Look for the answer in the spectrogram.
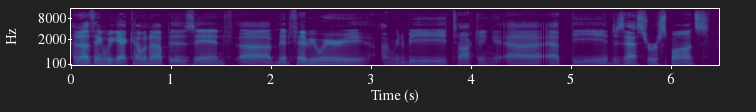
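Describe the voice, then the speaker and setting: A man co-hosting a casual podcast over a remote call, sounding nasal from a cold and easygoing, with drawn-out fillers. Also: on the low side, little pitch movement, fairly bright tone, clear, resonant tone, dry recording. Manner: easygoing, drawn-out fillers, upbeat sign-offs. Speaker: podcast co-host. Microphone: virtual podcast, remote call.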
